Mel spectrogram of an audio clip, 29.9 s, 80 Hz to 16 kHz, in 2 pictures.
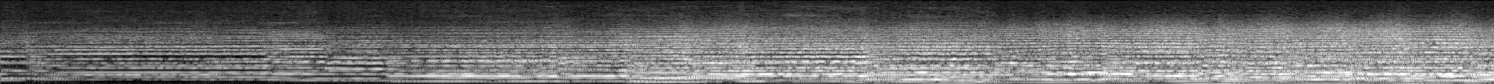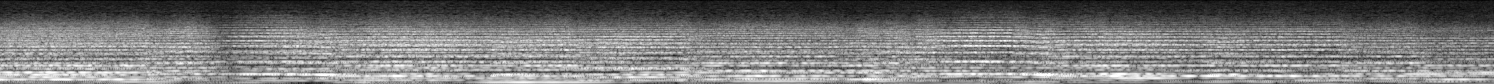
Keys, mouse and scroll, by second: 0.2 g, 1.7 click, 2.9 click, 3.5 shift+click, 6.5 g, 6.8 g, 6.9 right click, 7.0 g, 7.6 middle click, 7.9 shift+middle click, 8.2 alt+z, 8.7 middle click, 9.8 click, 10.9 s, 13.0 middle click, 13.6 a, 14.7 click, 15.5 g, 15.7 g, 15.9 g, 16.8 middle click, 17.8 click, 18.7 middle click, 19.2 middle click, 19.5 shift+middle click, 21.3 click, 22.1 middle click, 22.9 shift+middle click, 24.8 g, 28.1 ctrl+Tab, 28.4 click.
